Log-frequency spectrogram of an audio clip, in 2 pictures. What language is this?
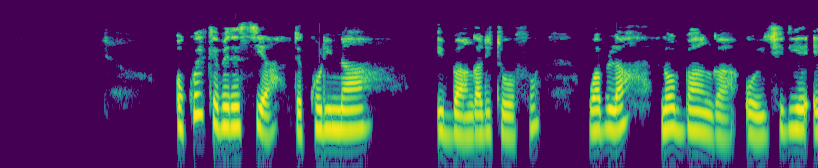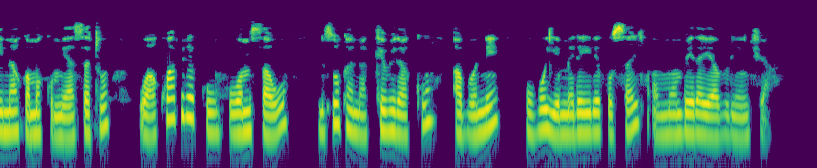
Ruuli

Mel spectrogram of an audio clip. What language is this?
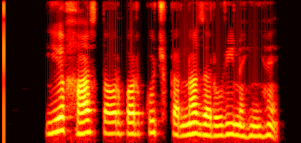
Urdu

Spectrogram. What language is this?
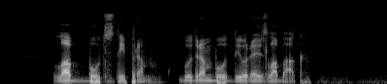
Latvian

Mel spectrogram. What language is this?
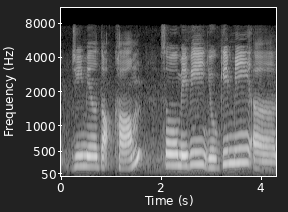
English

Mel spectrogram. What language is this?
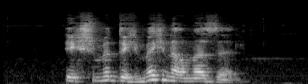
Kabyle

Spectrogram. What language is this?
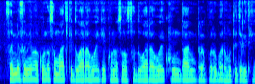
Chhattisgarhi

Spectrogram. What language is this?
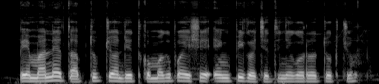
Kalenjin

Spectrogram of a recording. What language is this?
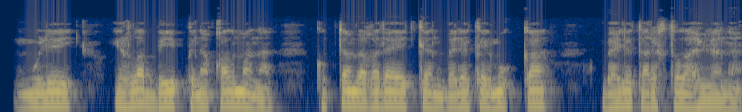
Bashkir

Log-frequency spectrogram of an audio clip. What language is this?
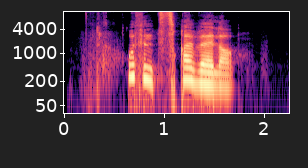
Kabyle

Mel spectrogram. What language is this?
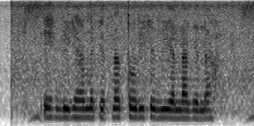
Bhojpuri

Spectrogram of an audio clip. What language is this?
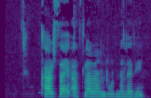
Pashto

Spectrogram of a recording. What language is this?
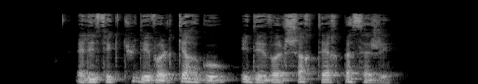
French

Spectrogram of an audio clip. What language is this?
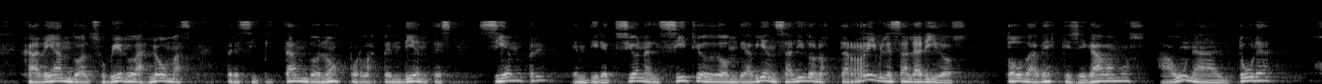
Spanish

